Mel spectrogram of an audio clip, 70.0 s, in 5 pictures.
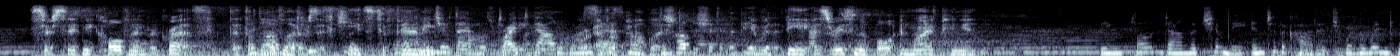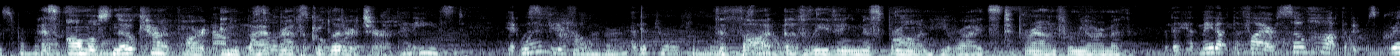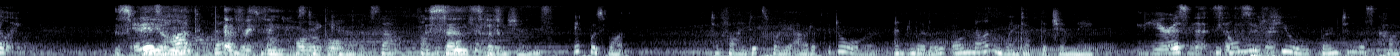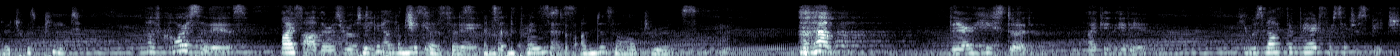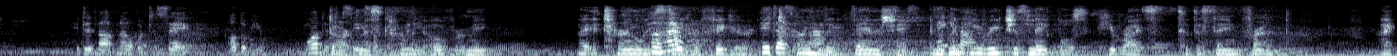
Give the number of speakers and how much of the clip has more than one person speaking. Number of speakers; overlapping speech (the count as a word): three, about 34%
